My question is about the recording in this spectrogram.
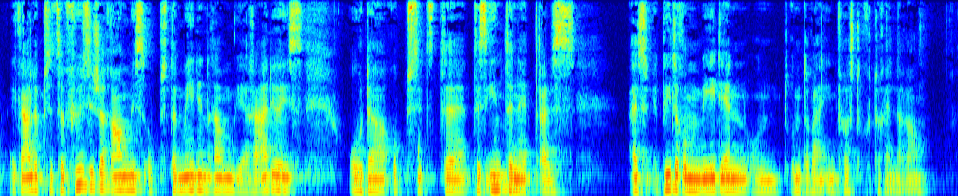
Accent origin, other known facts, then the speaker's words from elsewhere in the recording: Innsbruck, Tyrol, Austria; also born or lived in Graz; Ich bin ja ursprünglich aus Innsbruck.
